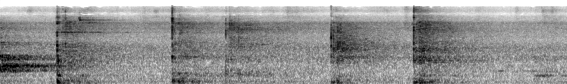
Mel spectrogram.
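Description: Basketball bouncing on a hardwood court, four uneven dribbles about a second apart, each ringing on in the gym's echo.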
